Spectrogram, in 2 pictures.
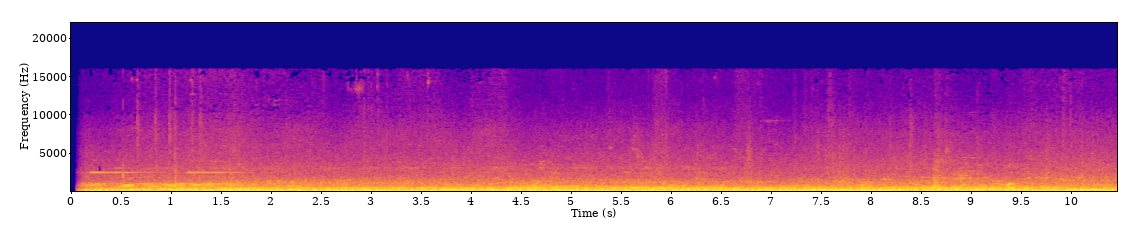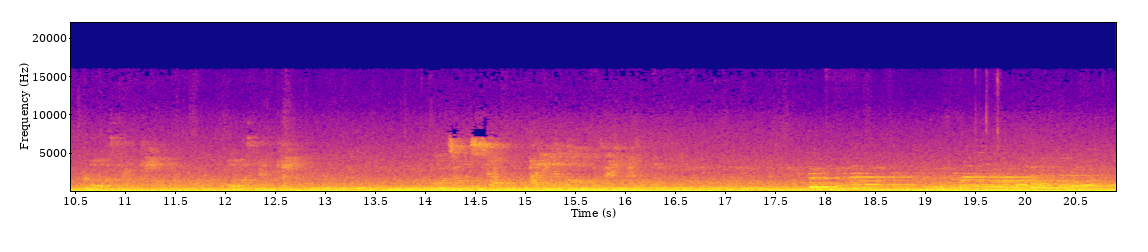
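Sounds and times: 
JR Yamanote Line train at Osaki running counterclockwise: 0:00.1 - 0:20.9.

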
